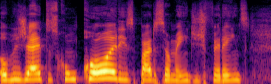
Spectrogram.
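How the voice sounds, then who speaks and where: Her high pitch moves with ordinary variation as this woman talks at a moderate pace, captured dry and close with no echo on a very clean recording with a silent background. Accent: southeastern Brazilian. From Southeast Brazil. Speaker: teacher. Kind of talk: lecture. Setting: studio.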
